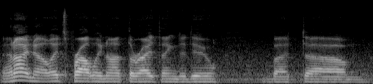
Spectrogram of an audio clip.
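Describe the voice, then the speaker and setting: A man's voice: medium pitch, steady tone, moderate pace, a bit bright, a little hiss or hum. A man in his fifties talking casually and unscripted as a YouTube host, hesitant and self-effacing. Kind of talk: casual unscripted talk, intro and phone interview.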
